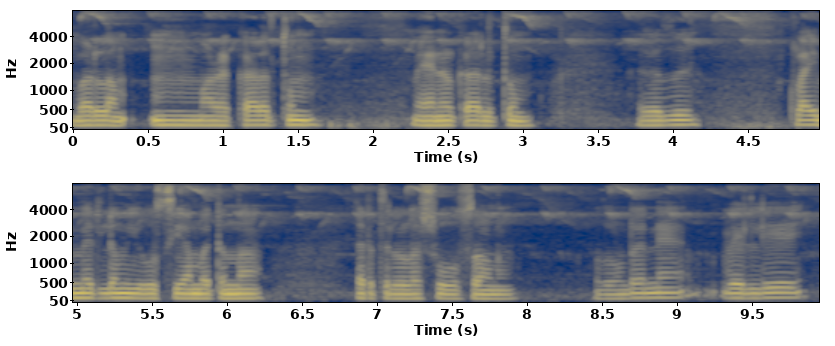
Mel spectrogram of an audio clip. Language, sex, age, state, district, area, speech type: Malayalam, male, 45-60, Kerala, Palakkad, urban, spontaneous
